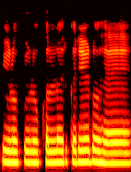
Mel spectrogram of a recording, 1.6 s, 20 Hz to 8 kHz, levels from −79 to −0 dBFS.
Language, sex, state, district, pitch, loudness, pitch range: Rajasthani, male, Rajasthan, Churu, 195 Hz, -15 LUFS, 190-195 Hz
